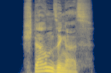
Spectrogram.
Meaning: genitive singular of Sternsinger
- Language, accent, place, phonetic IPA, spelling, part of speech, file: German, Germany, Berlin, [ˈʃtɛʁnˌzɪŋɐs], Sternsingers, noun, De-Sternsingers.ogg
